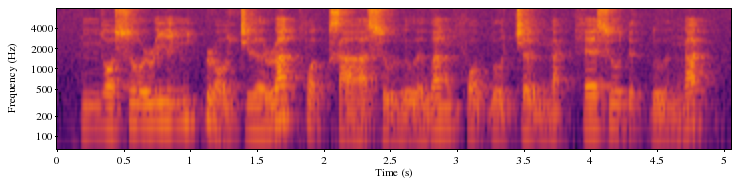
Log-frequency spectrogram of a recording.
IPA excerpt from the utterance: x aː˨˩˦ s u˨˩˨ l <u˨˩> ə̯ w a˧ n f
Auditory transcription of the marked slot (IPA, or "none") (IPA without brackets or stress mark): u˨˩˨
